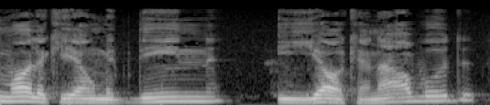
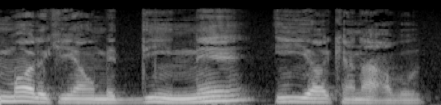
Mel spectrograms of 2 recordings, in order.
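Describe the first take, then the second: First: Verse stop at الدین, no final vowel; pause between verses. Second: الدین said as "ed-dine", leading on to ایاک; final vowel sounded. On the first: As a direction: stop on الدین with a closed "n", then ایاک. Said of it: "یا یه مکسی بکنیم که وقف بشه". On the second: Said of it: "این حرکات آخر رو". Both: Shown as a demonstration.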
